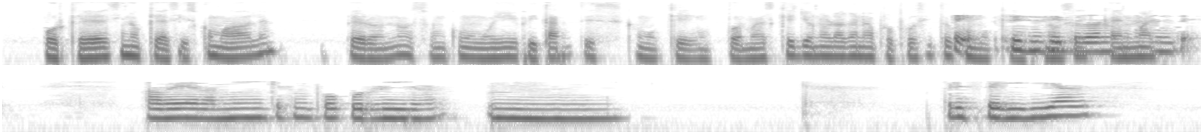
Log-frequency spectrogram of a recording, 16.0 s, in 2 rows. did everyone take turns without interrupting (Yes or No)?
No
